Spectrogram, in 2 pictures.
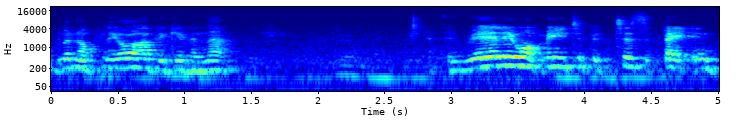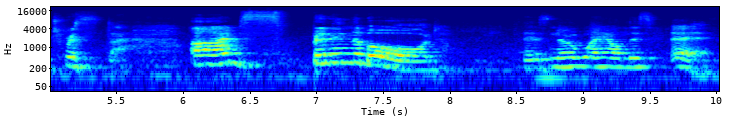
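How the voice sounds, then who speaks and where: A woman's voice: mid-range voice, close to an everyday voice. A woman playing a cheeky, boozy older mother-in-law, gossiping in a wry, bawdy, confiding comic monologue. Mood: wry, exasperated. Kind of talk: comic dramatic monologue read to a live audience. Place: indoor live event at a pub. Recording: roomy, distant live recording with audience noise. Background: audience crowd.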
